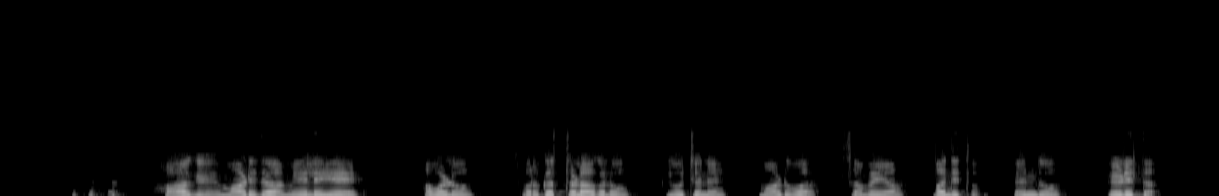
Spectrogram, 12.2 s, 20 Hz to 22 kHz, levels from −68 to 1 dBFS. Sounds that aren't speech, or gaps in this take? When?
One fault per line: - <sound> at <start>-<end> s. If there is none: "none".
- laugh at 0.7-1.3 s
